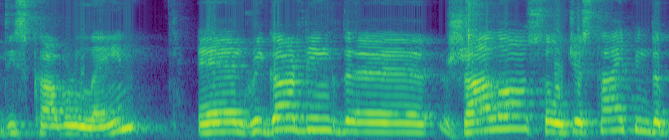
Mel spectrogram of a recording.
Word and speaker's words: Zhalo: And maybe the pronunciation for non-Russian speaking people can be a little bit difficult, but I don't really think so. Zhala, not a big deal. So Zhalo.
